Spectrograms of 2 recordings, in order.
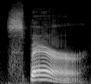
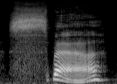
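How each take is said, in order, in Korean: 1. 미국식 억양으로 발음됩니다. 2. 영국식 억양으로 발음됩니다. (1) "spare 하면 이제 미국식이에요" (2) "영국식 영어의 어떤 독특한 발음"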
